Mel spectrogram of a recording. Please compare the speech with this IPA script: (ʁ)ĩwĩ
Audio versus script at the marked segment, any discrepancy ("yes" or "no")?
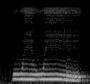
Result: yes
